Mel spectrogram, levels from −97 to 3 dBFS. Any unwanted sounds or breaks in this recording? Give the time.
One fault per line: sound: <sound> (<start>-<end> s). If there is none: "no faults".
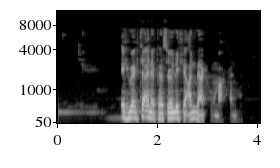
no faults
